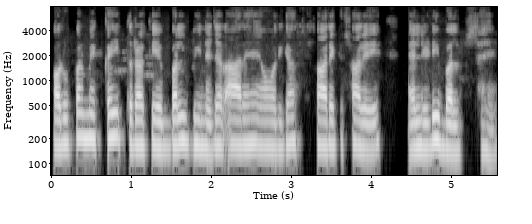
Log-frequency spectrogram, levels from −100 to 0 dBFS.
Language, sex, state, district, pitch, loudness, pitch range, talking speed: Hindi, male, Uttar Pradesh, Etah, 170 Hz, -18 LUFS, 160-175 Hz, 235 wpm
